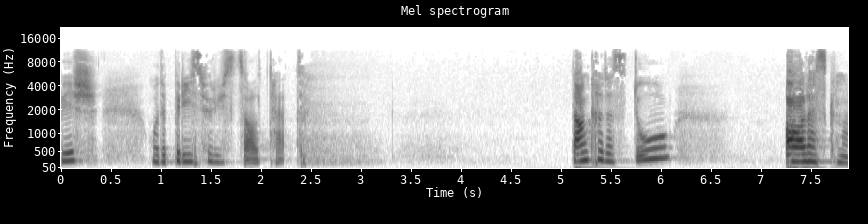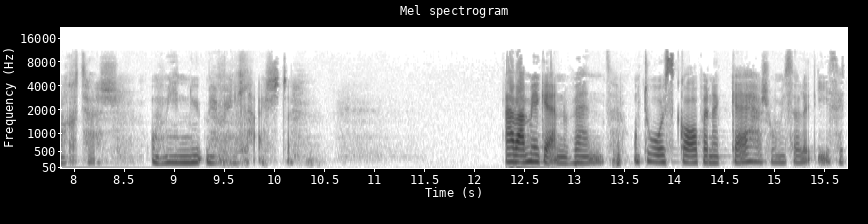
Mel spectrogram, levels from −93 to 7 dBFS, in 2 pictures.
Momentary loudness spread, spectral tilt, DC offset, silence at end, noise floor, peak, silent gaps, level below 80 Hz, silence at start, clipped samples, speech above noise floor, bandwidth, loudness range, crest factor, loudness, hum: 19 LU; -4 dB/octave; under 0.1%; 0.05 s; -71 dBFS; -8 dBFS; none; -68 dBFS; 0 s; under 0.1%; 44 dB; 11.5 kHz; 14 LU; 20 dB; -27 LUFS; none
